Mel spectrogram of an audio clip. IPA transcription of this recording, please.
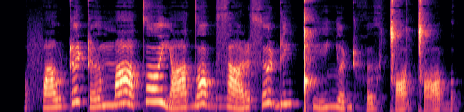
fɑ˩˧wʈə˧˥˧ʈə˩˧ mɑ˧˥˧t̪ɒ˥jɑ˩˧dɒ˧˥˧ɡ zɑ˧˩˧ɭsɵ˧˥˧ ɖi˥ǃʰi˧˩˧ʎɵ˧˩˧ɖ hɵ˩˧xǀɒ˩˧ǀɒ˩˧ɡ

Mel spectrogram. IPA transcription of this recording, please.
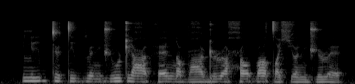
libtʏ tiblʏnd͡ʒuʈi ʕəhɛnɑb ʕəɖʏɭʌ ħɔb œtˤʌ ɕœnd͡ʒʏɭɛ

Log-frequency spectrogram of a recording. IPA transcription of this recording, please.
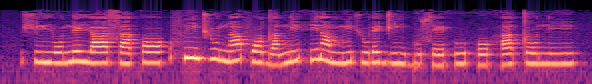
ʃi˨jo˨ ne˧ja˨sa˨kɔ˧ | fĩ˦d͡ʒu˦˨ nã˨˦ fɔ˧da˨ ni˨˦hi˦ɾã˦˨ mĩ˨˦ʃu˧ ɾe˦d͡ʒĩ˧ɡ͡bu˨ se˨hu˧ ho˨ha˨˦ to˧nĩ˧

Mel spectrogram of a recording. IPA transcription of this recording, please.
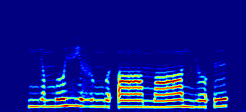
mʲɒmovʲɛ vʏŋʷəʔɒː mɒː mʲoʔʏ

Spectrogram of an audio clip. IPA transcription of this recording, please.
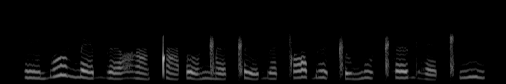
ẽ˨˩ bo˧˥˧mɛ˧˩˧ bœ˧˩˧ ʁã˧˩˧ǃã˧˩˧ʔo˧˩˧ŋ͡ǁœ˨˩ ǁø˧˩˧bœ˨˩ ǀɔ˧˥˧bø˥˩ ǁu˨˩ŋu˥˩ ǁʰœ˦˥ɖʱɛ˧˩˧ ǁʰi˧˥˧

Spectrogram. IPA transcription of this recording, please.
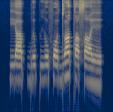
japbɘpi̤o̯fɔ dutˤosˤ e

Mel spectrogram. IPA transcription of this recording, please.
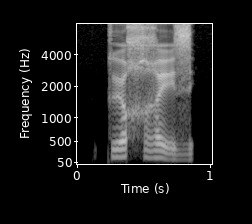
kʏχʁez

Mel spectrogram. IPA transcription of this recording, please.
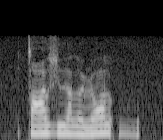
tˤeʊ̯zʉɪ̯lˠʏ ɭɔlˠʔo̤

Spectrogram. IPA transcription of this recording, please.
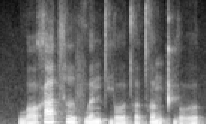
wɔ˧˥xä˥t͡sʰɹ̩˥˩ fwə˥nt̪ʰjo˧˥ʊ̯t̪ʰɤ˧ t̪ʰɤ˥˩ŋ pʰjo̰˨˩˦ʊ̯

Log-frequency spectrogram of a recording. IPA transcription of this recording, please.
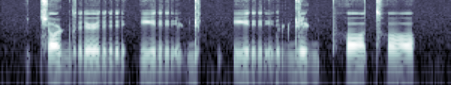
cɔɖrør | irḭɖ | ʔirḭr ɖiɖ pʰɔtʰɔ

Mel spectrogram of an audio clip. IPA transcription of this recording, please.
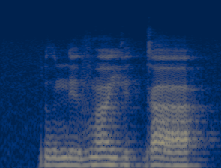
ɾu˨nɪ˨vã˦jɪ˨ ɡa˦˨

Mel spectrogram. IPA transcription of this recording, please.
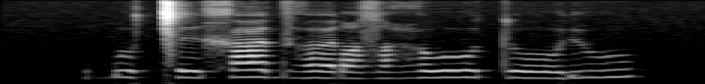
ɓoǀexa dʱɐːɾʲazˤɘɦoː toːɾʲu

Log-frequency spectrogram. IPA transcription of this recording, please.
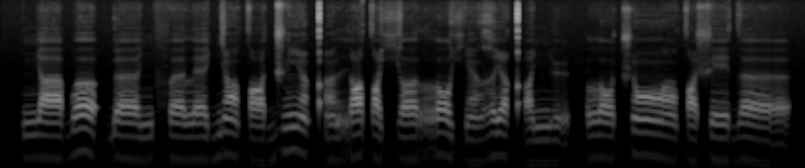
ɲaːbʌːʔɠɜːɲ fɜlɛɟẽtˤa d͡ʒĩ qʼɛ̃ritˤe çʌːrɔçɛ̃ ʁiqʼʌ ɲʏ | lɔt͡ʃɔ̃ːtˤɛʃ edɜː

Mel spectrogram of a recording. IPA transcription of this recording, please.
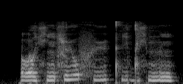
lɔçĩɬyo̯ fy t̪ʰidəçmĩ

